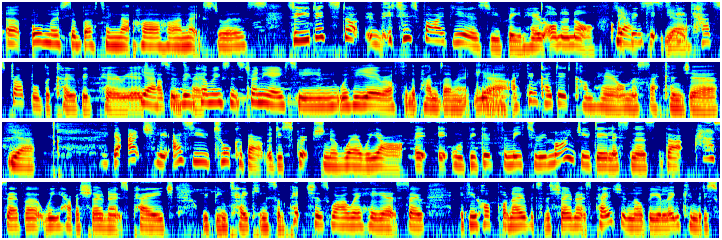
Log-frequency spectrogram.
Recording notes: on-location podcast at Sudeley Castle and the site of Collyweston Palace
